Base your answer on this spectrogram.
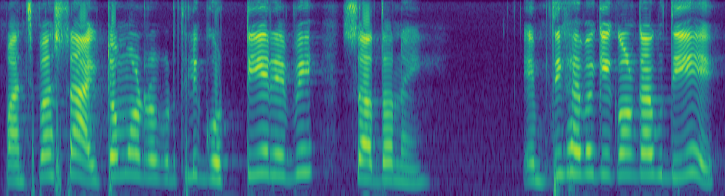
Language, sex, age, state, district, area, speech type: Odia, female, 18-30, Odisha, Dhenkanal, rural, spontaneous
